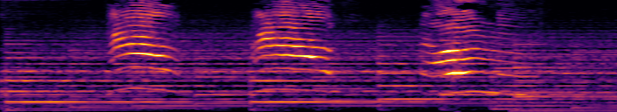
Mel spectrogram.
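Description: Domestic cat meowing three times, about a second apart, each meow rising then falling in pitch, the last one the loudest, over soft background music.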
